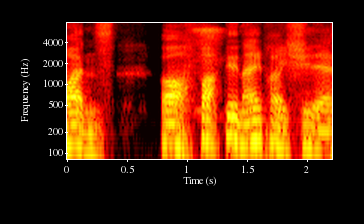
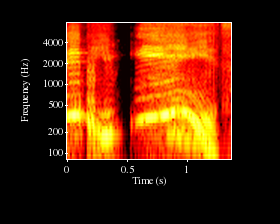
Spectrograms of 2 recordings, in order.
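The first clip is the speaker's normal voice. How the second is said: very high, shrill, loud screech; 9 dB louder than usual. Speaker showing the group an impression from a show, Ren impression. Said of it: "I got a really good Ren impression".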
